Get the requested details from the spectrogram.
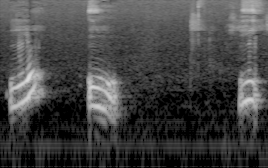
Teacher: फिर उ, उ, उ के उच्चारण में प्रयोग किया जा रहा है ओष्ठ। उ के उच्चारण में ओष्ठ का प्रयोग हो रहा है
